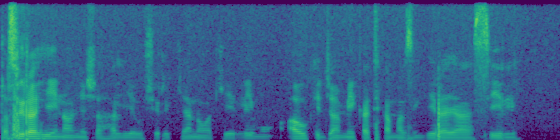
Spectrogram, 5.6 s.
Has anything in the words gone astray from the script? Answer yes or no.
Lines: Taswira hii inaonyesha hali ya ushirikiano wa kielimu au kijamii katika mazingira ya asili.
no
